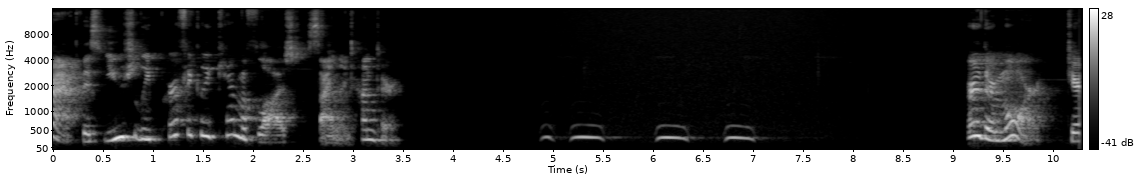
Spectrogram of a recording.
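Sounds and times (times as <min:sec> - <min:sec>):
speech: 0:00.3 - 0:03.6, 0:04.9 - 0:07.2, 0:09.2 - 0:10.2
great horned owl hooting: 0:04.9 - 0:08.1.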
